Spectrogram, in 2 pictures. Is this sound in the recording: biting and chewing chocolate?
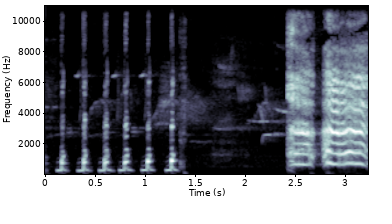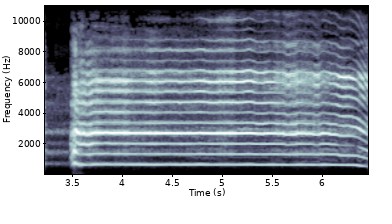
no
